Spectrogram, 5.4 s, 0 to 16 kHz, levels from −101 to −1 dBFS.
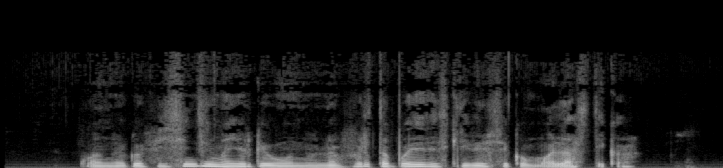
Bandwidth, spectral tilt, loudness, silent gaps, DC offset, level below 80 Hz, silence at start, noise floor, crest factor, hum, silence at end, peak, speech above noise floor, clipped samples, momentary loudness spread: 10 kHz; -9 dB/octave; -25 LUFS; none; under 0.1%; -56 dBFS; 0.6 s; -66 dBFS; 16 dB; none; 0.7 s; -10 dBFS; 42 dB; under 0.1%; 12 LU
